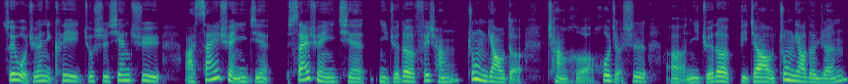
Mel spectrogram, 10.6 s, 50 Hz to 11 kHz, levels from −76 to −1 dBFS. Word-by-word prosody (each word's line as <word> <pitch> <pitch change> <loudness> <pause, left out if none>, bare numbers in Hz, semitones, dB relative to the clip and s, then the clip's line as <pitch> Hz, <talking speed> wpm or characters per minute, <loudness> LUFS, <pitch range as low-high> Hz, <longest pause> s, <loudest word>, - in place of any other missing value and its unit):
所 225 - +1
以 - - +7
我 225 - +4
觉 175 - -3
得 190 - +2
你 195 - 0
可 205 - -5
以 185 -4 +1
就 175 - -6
是 175 -1 -2
先 210 +5 +1
去， 200 -5 0 0.3
啊， 160 - -1
筛选 230 - +2
一 160 - -1
件 155 -1 -3 0.2
筛选 225 - +3
一 160 - -3
些 155 -3 -3
你 160 -2 -2
觉 150 +1 -2
得 180 -1 +4
非 185 +6 -1
常 155 -1 -4
重 250 -7 +4
要 160 -4 +4
的 145 - -4 0.3
场 - - -1
合 - - -5
或 205 -1 +2
者 - - -4
是， 165 -4 -3 0.2
呃， 145 -2 -3
你 150 -1 -1
觉 145 +1 0
得 175 -2 +3
比 160 - -1
较 160 +1 +4
重 225 +2 +3
要 170 -3 +3
的 155 -2 0
人， 145 - -3
170 Hz, 250 characters per minute, -22 LUFS, 155-205 Hz, 0.3 s, 以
